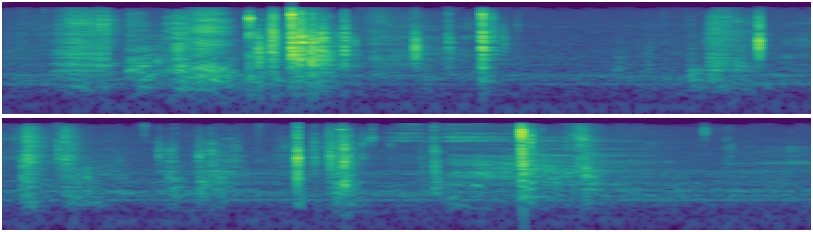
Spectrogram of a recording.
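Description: Scattered clicks and rattles of metal BNC connectors and coaxial cables being unplugged and handled, over a faint steady hum.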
